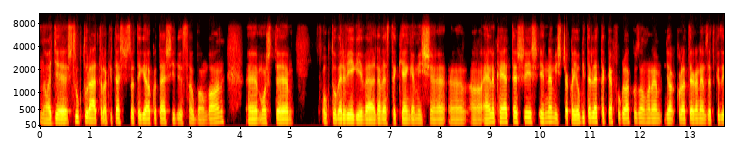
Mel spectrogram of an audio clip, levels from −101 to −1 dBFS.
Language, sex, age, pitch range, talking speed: Hungarian, male, 20-39, 115-125 Hz, 120 wpm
